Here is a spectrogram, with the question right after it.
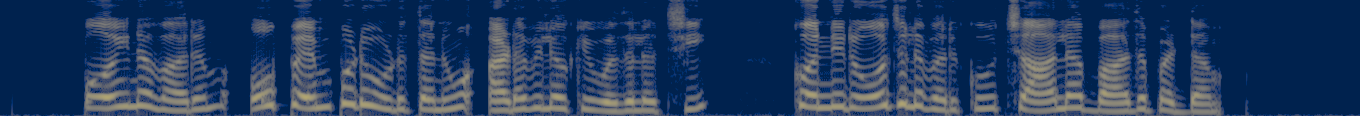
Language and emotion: Telugu, sad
